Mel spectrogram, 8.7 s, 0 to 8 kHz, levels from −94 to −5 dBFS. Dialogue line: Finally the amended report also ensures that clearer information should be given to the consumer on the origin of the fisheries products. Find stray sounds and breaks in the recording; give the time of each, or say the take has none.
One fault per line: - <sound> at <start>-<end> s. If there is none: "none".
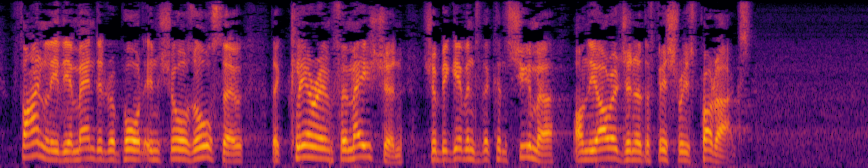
none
